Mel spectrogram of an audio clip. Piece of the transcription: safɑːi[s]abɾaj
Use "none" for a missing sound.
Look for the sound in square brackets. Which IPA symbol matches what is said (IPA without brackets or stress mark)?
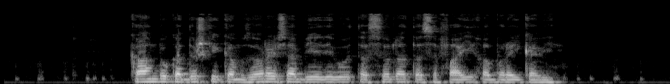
x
